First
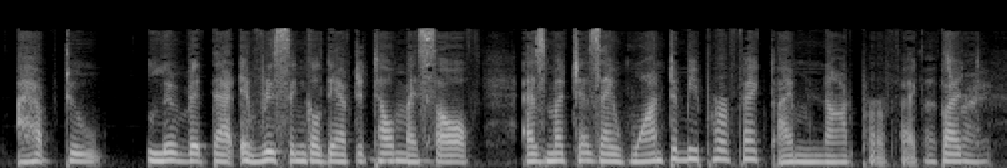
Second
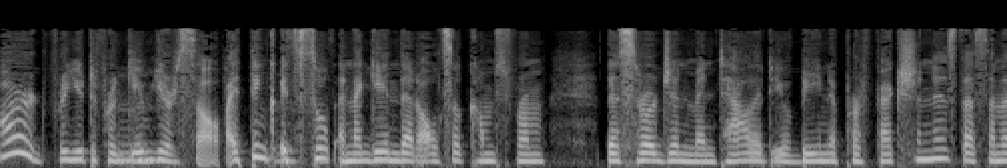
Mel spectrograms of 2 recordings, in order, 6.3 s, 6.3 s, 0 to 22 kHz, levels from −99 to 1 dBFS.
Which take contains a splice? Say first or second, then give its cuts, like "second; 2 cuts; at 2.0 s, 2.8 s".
second; 1 cut; at 2.0 s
